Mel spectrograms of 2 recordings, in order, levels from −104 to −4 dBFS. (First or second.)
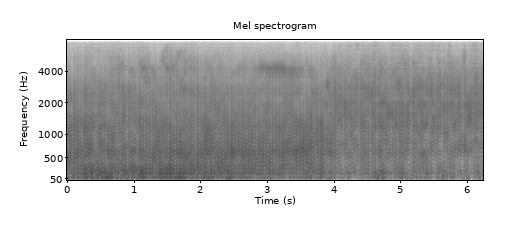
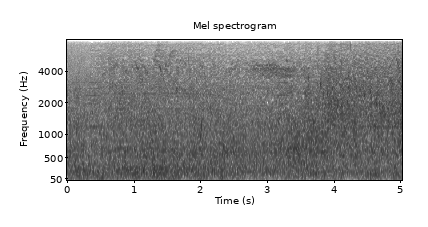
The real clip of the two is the second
